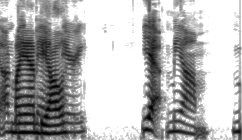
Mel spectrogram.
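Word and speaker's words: Mayim: Yeah, Miam. I've heard her say Mayam Bialik.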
